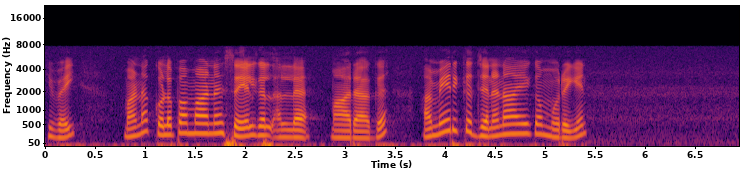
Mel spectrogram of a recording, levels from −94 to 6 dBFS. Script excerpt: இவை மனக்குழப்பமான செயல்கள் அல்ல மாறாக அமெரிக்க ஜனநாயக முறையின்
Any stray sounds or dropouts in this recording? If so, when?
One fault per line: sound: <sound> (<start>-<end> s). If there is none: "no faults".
no faults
